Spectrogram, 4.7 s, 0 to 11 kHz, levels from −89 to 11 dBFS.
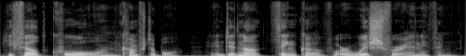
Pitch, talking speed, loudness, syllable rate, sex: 130 Hz, 180 wpm, -19 LUFS, 4.4 syllables/s, male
